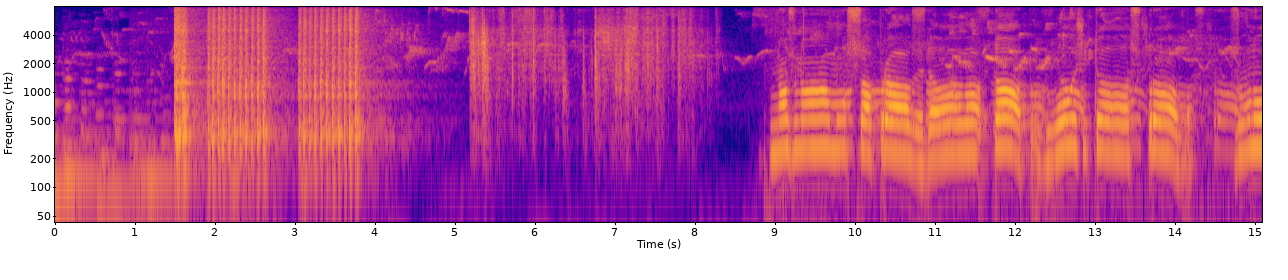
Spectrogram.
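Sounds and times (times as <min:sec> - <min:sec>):
town crier's drum roll: 0:01.5 - 0:04.4
speech: 0:08.9 - 0:15.0.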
